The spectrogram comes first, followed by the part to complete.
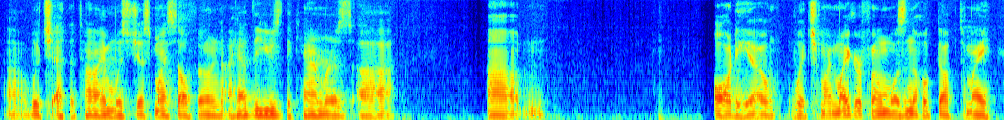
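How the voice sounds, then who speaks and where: A man's voice: on the low side, fairly even intonation, unhurried, a little mellow. A man hosting his own podcast from a home basement studio, talking casually, apologizing often and restarting his sentences. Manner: chatty, apologetic, with many fillers and restarts. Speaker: podcast host. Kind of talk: casual solo podcast talk. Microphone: studio microphone.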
